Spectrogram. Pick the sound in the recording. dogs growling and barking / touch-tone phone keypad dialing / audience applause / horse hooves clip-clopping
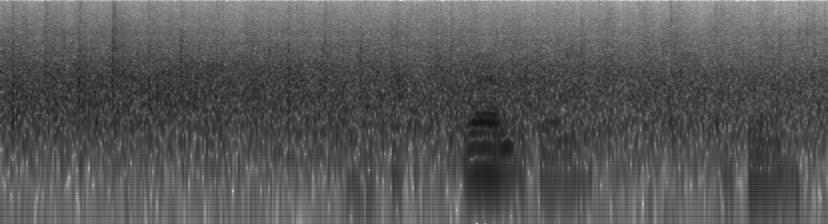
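audience applause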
